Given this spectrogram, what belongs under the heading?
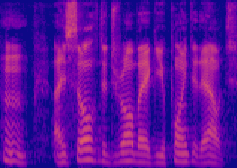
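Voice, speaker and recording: A man's voice: medium pitch, slow pace, lightly acted. A man telling a joke at a live reading, playing an earnest, stubborn inventor who explains himself insistently. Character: earnest, stubborn male inventor pitching a mousetrap.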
